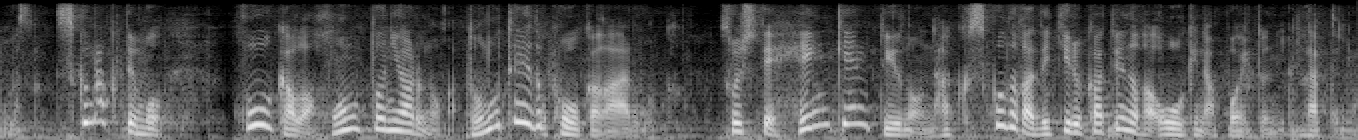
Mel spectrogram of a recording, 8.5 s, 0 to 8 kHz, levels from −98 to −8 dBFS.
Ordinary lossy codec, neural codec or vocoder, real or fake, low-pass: none; codec, 16 kHz, 4.8 kbps, FACodec; fake; 7.2 kHz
